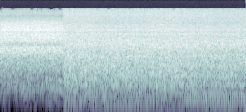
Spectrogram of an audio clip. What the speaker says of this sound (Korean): 거대한 절벽을 따라 시원하게 쏟아지는 이 폭포의 또 다른 이름은 비단폭포.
